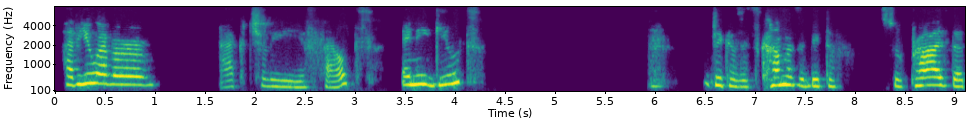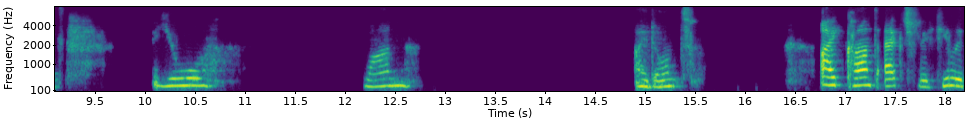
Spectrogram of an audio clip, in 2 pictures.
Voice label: Monologue Boys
